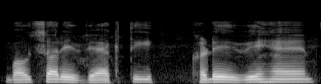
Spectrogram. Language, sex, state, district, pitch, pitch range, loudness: Hindi, male, Uttar Pradesh, Shamli, 115 Hz, 110-120 Hz, -16 LUFS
